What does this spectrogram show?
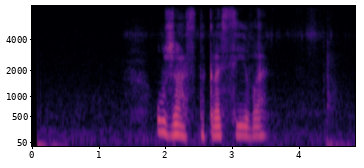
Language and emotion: Russian, positive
